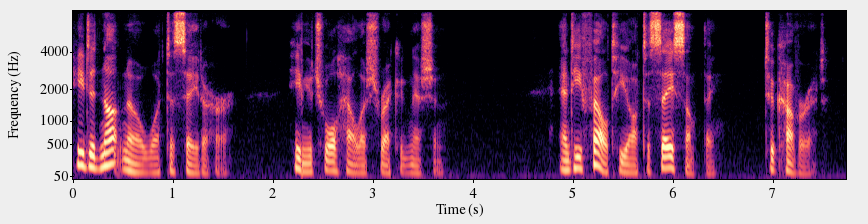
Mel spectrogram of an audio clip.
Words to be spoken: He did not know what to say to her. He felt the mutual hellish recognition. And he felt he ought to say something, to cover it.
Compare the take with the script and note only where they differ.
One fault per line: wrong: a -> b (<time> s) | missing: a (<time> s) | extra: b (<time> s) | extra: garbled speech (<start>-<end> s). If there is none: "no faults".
missing: felt the (2.3 s)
